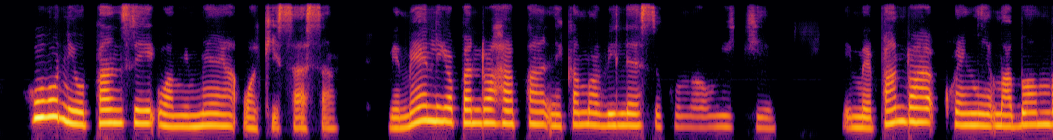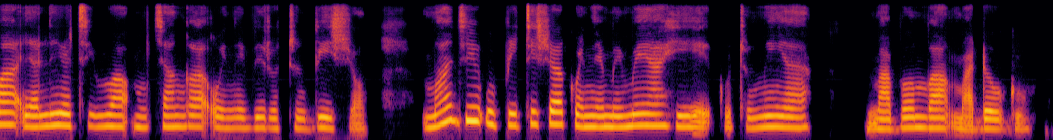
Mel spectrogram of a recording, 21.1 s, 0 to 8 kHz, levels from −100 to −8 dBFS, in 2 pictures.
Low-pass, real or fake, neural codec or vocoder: 7.2 kHz; fake; codec, 16 kHz, 2 kbps, X-Codec, HuBERT features, trained on LibriSpeech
